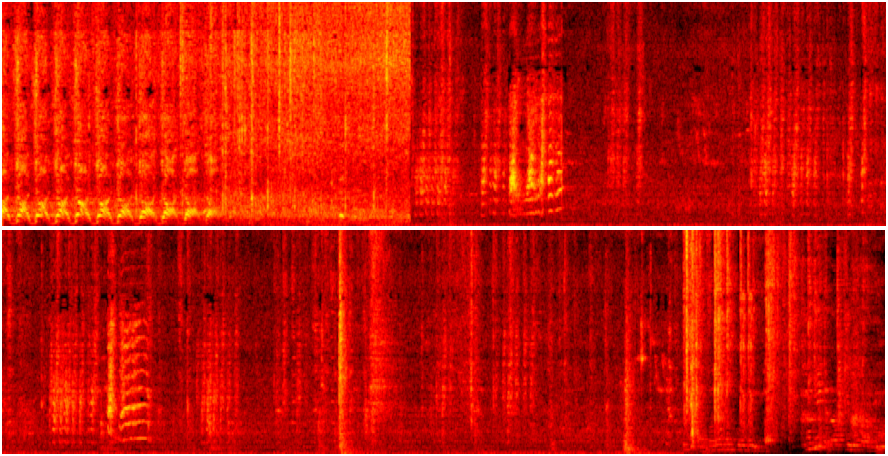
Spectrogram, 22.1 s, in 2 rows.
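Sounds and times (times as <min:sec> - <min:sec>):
cat meowing: 0:05.1 - 0:08.1, 0:09.3 - 0:14.9, 0:16.4 - 0:17.9.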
